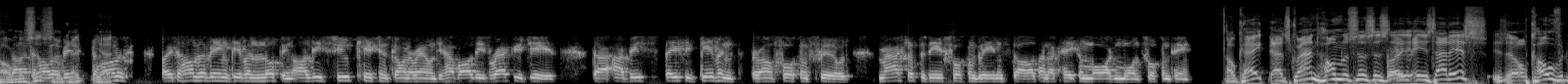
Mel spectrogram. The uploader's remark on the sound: On this episode we heard from lots of callers defending this weeks 'far right protest' outside Leinster House.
